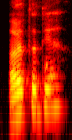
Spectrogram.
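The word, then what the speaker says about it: Arta dhyana: Sorry, sir, could you just tell me the pronunciation of this earth? Is it Artadhyan? Artha. Artadhyan.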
